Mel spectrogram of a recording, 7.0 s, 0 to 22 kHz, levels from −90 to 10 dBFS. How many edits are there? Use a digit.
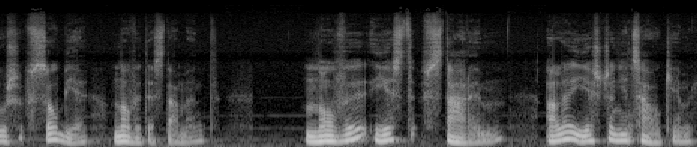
0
